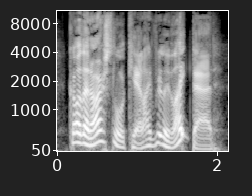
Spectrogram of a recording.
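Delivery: put-on neutral, plain general American accent. Quoting what he said at dinner, in a general American accent. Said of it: "I was just general American".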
